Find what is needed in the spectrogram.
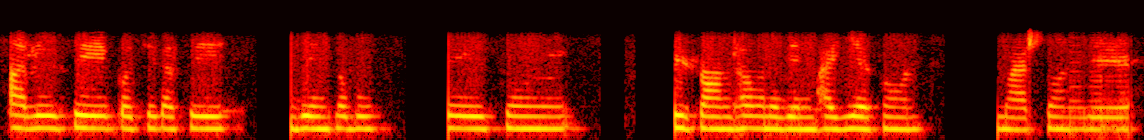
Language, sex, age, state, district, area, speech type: Odia, female, 18-30, Odisha, Nuapada, urban, conversation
